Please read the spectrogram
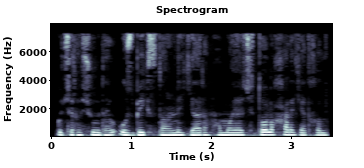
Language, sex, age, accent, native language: Uzbek, male, 18-24, Farg'ona, Uzbek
